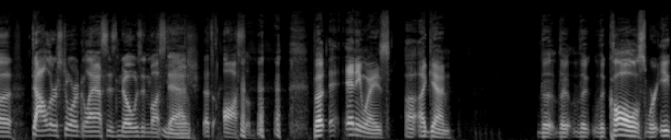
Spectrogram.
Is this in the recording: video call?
no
